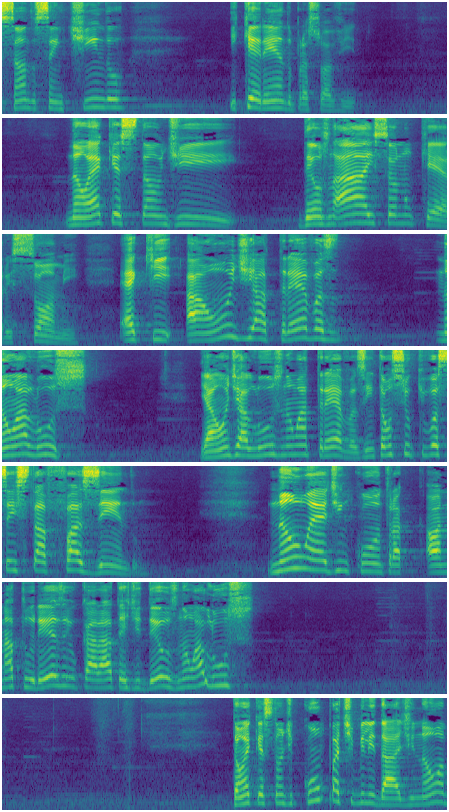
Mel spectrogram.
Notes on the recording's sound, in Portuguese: Podcast gravado durante as 240 horas de adoração da minha igreja local Monte Sião Grande Vitória.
